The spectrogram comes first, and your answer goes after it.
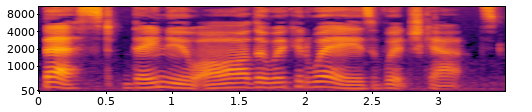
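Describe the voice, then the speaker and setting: A woman's voice: sits low, slow. A woman reading a picture book aloud expressively, adding casual asides about the pictures.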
